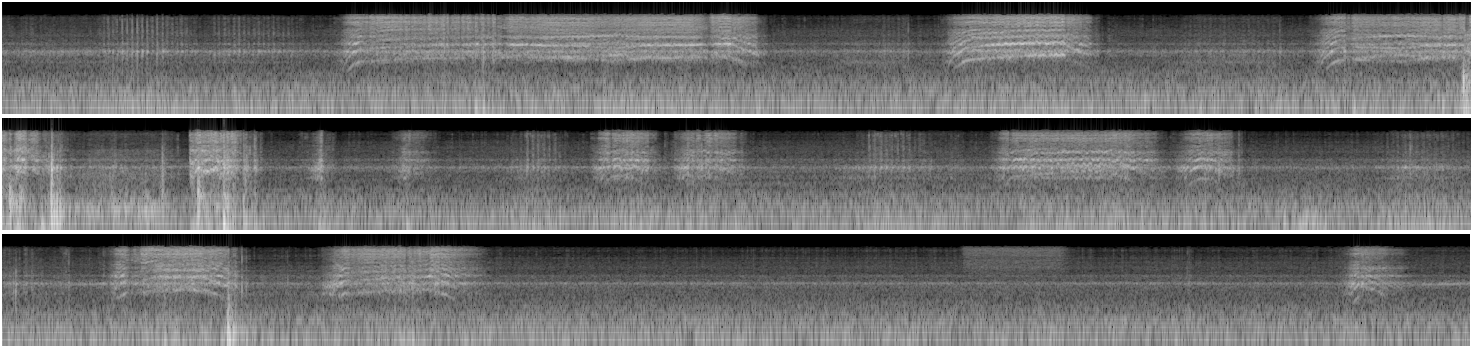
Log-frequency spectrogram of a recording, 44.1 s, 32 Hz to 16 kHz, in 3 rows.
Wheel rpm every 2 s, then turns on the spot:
20, 60, 190, 120, 40, 60, 80, 110, 50, 10, 50, 10, 100, 20, 10, 90, 90, 10, 0, 0, 0, 10.
0-2 10-12 14-16 22-24 26-32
